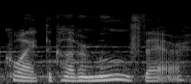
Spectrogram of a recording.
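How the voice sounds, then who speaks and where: A poised game envoy woman who needles with knowing condescension. Her theatrical lines come unhurried, with music clearly playing behind her. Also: fairly low pitch, steady tone. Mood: taunting. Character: poised, needling female envoy and exposer of lies. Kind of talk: video game voice acting.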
